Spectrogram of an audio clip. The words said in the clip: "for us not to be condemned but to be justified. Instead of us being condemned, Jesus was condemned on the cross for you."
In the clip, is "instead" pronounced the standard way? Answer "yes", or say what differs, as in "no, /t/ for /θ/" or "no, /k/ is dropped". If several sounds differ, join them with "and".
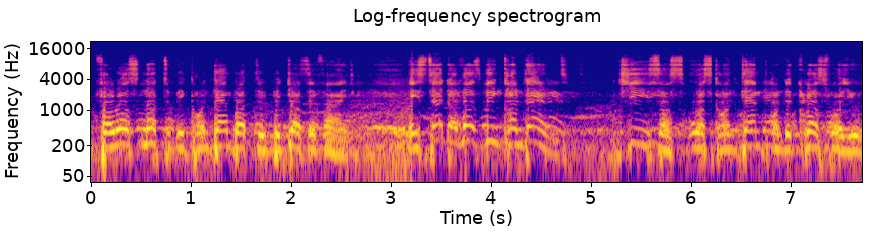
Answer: yes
